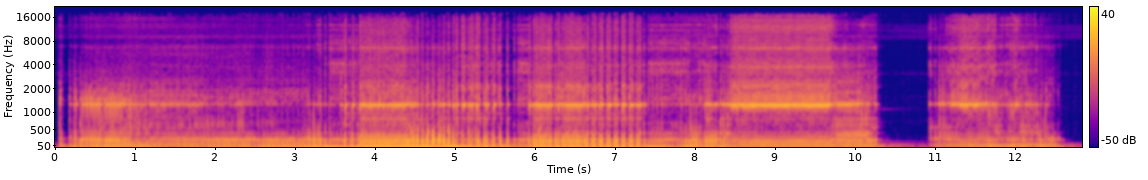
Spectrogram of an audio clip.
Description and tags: MILK FROTHER ON MIC CABLE 1
Took hand held electric milk frother and played the mic cable with it. Sounds like a construction site.
drill, noise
